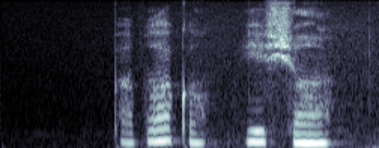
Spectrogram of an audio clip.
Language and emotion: Russian, sad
